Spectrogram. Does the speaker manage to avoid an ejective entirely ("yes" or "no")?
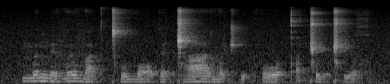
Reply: no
